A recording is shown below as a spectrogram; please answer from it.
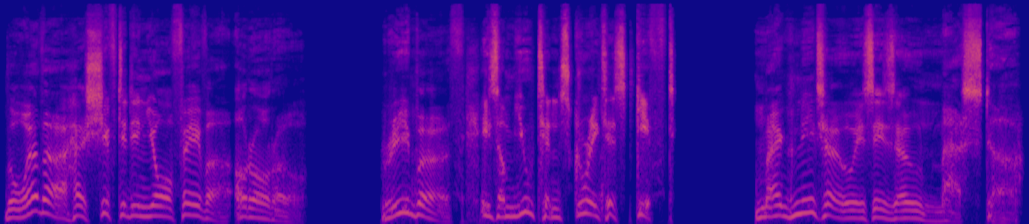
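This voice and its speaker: A proud older supervillain for a video game, husky and gravelly in a raised register. He speaks slowly and grandly, with formal phrasing and sweeping, commanding swings of pitch. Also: big pitch swings, dry recording, studio quality, exaggerated voice. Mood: stately, grave. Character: proud, imperious older male mutant master of magnetism. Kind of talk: theatrical game character voice lines.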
